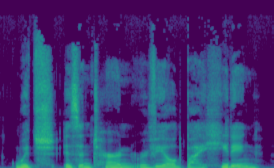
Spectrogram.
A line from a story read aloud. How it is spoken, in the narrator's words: Dreyer whispered, as if against his will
